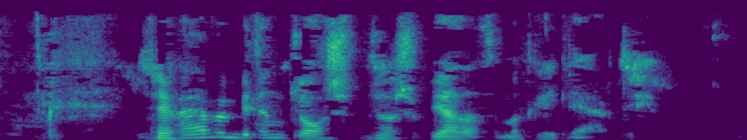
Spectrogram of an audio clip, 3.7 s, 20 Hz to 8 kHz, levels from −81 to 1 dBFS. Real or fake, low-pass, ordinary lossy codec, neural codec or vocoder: fake; 7.2 kHz; MP3, 32 kbps; vocoder, 44.1 kHz, 128 mel bands every 256 samples, BigVGAN v2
